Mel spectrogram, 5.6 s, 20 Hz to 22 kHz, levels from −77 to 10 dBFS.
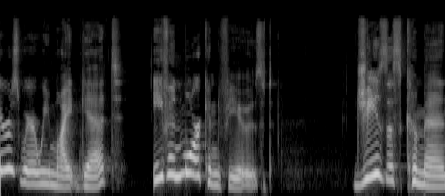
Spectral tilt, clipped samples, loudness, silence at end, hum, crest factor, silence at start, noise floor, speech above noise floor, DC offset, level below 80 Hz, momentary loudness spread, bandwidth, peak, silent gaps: -4.5 dB/octave; under 0.1%; -19 LUFS; 0 s; none; 18 dB; 0 s; -65 dBFS; 47 dB; under 0.1%; -72 dBFS; 14 LU; 15.5 kHz; -2 dBFS; none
